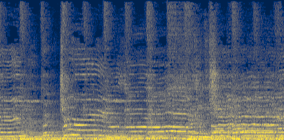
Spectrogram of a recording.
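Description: Live band playing a soul cover, with female lead vocals over piano, electric guitar and bass guitar.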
